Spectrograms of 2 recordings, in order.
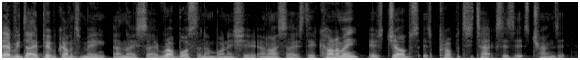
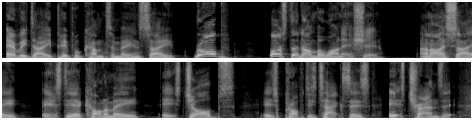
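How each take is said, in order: First: Mimicking Rob Ford. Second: Said in the usual way. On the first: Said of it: "But anyway, he said". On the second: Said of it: "This is word for word".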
